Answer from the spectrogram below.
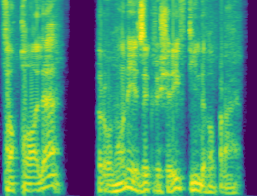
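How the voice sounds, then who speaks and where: Husky low-voiced male religious teacher. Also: animated, warm tone. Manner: recites Arabic slowly, then explains with repetitions and checks like "right?". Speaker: religious scholar teaching prayer. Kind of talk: explaining an Arabic hadith text line by line in Urdu.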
